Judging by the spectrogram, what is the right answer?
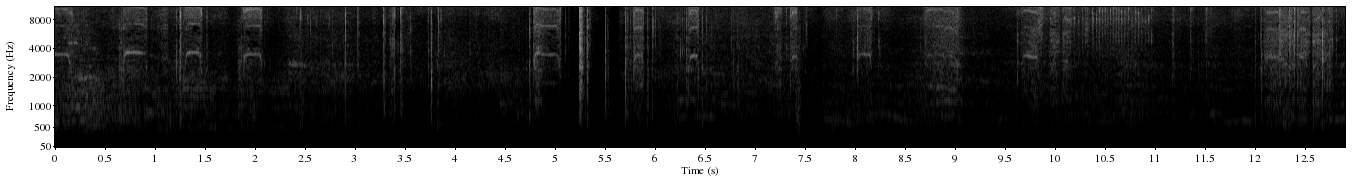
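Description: Faint clicks and handling noises of a small cordless screwdriver and fasteners being worked on motorcycle body panels, with one sharper click about five seconds in.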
